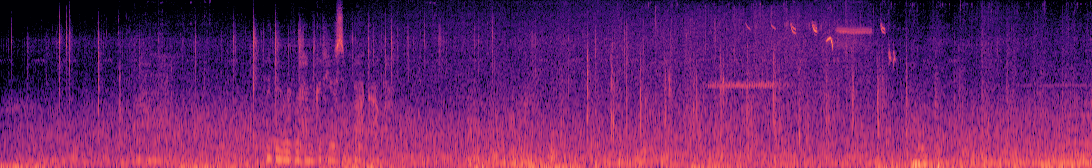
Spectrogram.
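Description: Footsteps crunch on dry dirt and gravel.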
